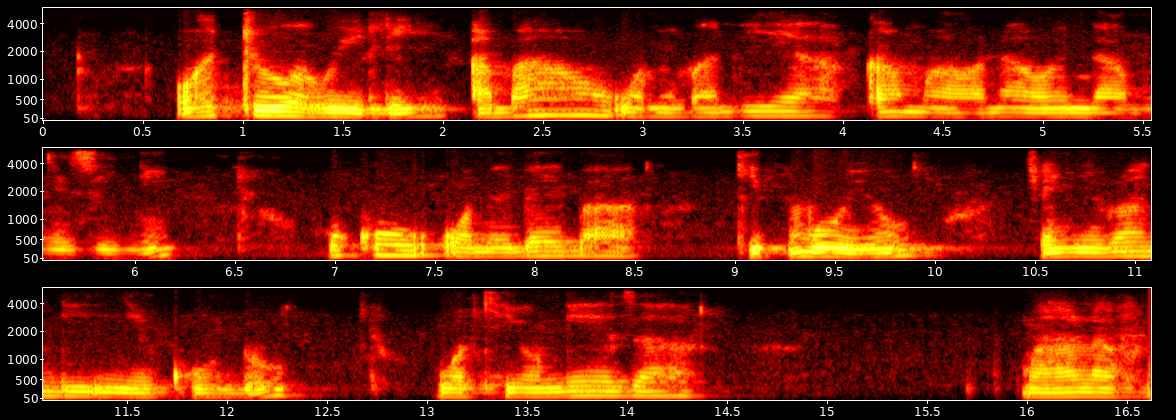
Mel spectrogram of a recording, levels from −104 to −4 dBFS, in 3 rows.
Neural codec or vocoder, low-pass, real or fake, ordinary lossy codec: none; 5.4 kHz; real; Opus, 24 kbps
